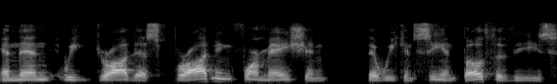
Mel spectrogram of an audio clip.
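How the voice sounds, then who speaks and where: Here a man talks in an unremarkable speaking voice at a medium pitch, with fairly even intonation. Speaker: market analyst. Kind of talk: webinar presentation.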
